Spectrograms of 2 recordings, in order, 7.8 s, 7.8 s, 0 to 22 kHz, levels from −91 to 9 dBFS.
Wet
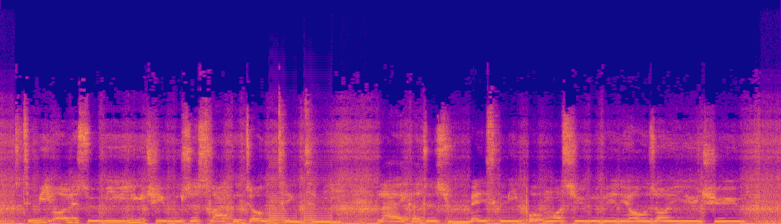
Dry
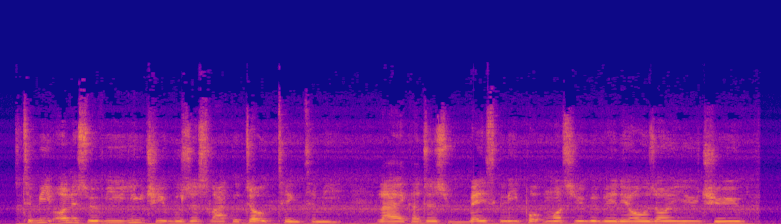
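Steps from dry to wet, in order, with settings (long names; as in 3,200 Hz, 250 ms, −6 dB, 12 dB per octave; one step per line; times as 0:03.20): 0:02.69–0:03.32: phone interference −35 dBFS
0:04.24–0:05.62: high-shelf EQ 4,000 Hz −9.5 dB
envelope flattener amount 100%
level −1.5 dB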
